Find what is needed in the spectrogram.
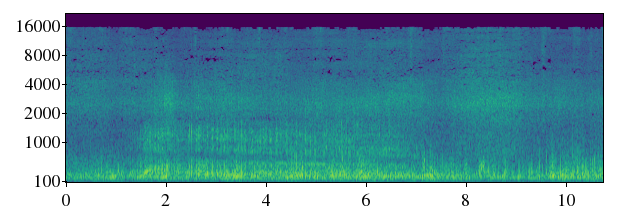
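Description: A motor engine running, its note wavering slightly as it passes, loudest from about a second in until around seven seconds, over steady outdoor background noise.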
